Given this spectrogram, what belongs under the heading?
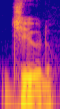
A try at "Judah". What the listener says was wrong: Right, but the E is an A. So if that's an A, how would you pronounce that?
